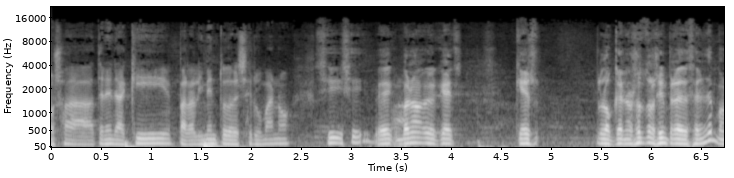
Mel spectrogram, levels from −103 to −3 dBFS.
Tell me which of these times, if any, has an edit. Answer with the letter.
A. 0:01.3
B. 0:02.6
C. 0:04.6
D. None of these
B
